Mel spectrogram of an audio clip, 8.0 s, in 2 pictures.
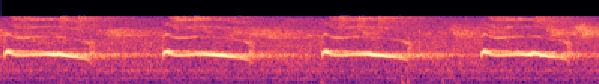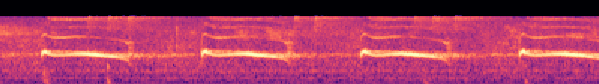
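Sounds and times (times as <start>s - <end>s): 
great barbet calling: 0.0s - 7.9s
low background rumble: 0.0s - 7.9s.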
